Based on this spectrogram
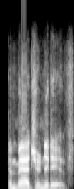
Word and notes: Imaginative: American English

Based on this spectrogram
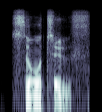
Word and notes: sawtooth: British English

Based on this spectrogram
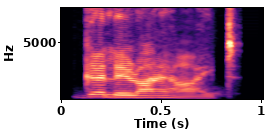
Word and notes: galleryite: Indian

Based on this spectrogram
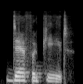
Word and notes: defecate: Indian

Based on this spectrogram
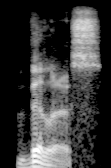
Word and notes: villus: British English

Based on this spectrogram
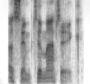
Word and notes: asymptomatic: British English

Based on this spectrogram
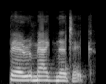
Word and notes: paramagnetic: Indian

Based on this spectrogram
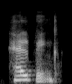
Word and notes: helping: Indian

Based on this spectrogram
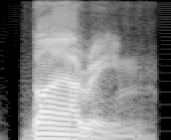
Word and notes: bireme: British English

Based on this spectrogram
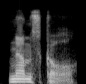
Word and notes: numskull: British English

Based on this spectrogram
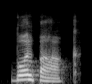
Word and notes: ballpark: Indian

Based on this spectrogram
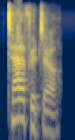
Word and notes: taffeta: Indian

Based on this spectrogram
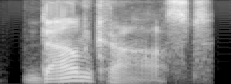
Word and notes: downcast: British English

